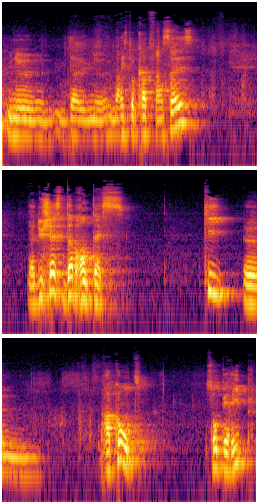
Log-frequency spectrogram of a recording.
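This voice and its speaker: A man with a somewhat high but mellow voice gives a slide lecture in a roomy, echoing hall. He wanders between points, stops to correct himself and slips in dry jokes along the way. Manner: digressive, corrects himself mid-sentence; dry humorous asides. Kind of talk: slide lecture on art and photography.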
